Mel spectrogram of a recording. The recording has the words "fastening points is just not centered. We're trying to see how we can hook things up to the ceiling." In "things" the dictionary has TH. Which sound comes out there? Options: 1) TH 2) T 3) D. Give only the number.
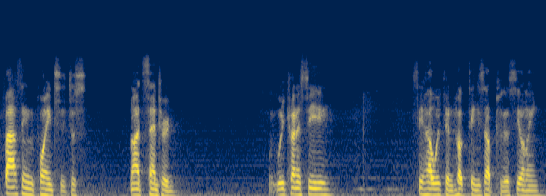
1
